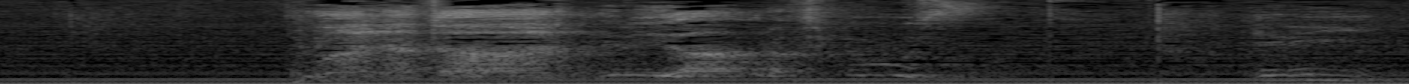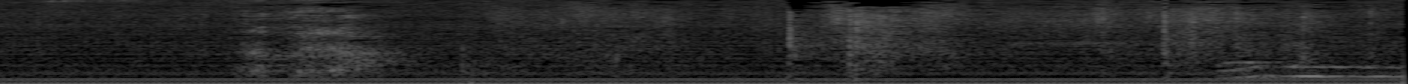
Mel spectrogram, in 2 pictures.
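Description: Clothes and things on a bed rustle as someone rummages through them.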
